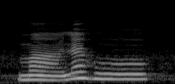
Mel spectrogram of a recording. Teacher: अब हा के ऊपर उल्टा पेश है इसको एक हरकत लंबा पढ़ेंगे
